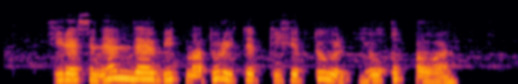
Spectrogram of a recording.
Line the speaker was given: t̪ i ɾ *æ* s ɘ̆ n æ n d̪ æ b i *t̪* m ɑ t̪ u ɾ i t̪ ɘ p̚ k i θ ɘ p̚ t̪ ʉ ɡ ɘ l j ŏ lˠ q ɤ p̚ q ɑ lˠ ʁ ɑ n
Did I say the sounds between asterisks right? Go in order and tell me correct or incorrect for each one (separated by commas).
correct, correct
